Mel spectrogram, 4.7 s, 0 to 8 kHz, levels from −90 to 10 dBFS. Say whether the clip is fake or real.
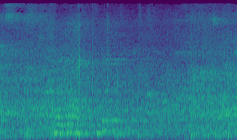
real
